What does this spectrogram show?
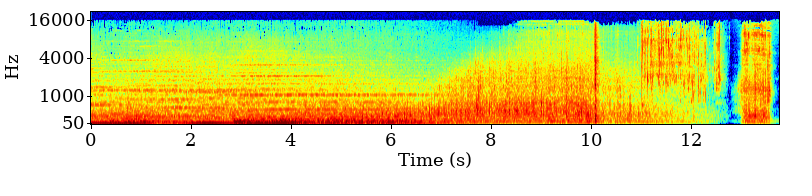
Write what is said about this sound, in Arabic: هي كوبايه القهوه دي هي الحلقه ما بتحلوش الا بكوبايه القهوه ومهم هنا بقى اقاطع نفسي دلوقتي يا مستمعي لاني زي ما انت سامع كده قمت اعمل كوبايه قهوه عشان تساعدني في الحلقه دي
